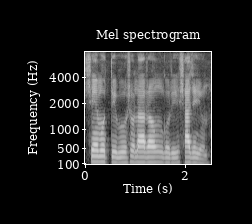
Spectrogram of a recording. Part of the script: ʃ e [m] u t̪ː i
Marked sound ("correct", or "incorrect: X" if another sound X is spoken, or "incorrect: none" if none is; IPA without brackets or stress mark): correct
